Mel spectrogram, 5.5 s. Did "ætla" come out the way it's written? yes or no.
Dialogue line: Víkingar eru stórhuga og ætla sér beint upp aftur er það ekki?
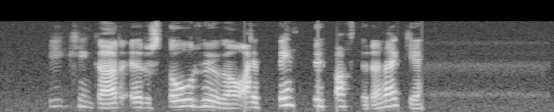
no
